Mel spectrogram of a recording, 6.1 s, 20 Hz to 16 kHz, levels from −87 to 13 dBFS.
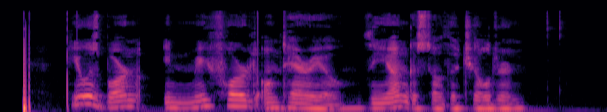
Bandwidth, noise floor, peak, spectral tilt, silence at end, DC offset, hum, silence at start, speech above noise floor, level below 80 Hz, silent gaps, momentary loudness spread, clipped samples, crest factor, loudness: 11.5 kHz; -64 dBFS; -4 dBFS; -5.5 dB/octave; 0.8 s; under 0.1%; none; 0.25 s; 32 dB; -48 dBFS; none; 11 LU; under 0.1%; 28 dB; -32 LUFS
